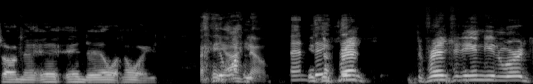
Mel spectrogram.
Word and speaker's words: Illinois: yeah you go to Illinois and say Illinois someone's gonna jump your ass for say putting that s on into Illinois know French and Indian word so you don't pronounce the S just like just like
